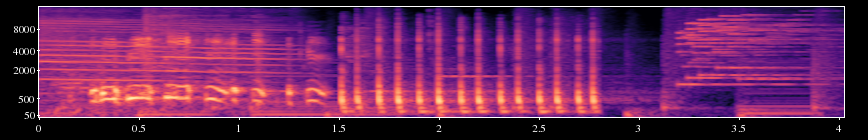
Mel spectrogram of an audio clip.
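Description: Cartoon sound effects: a warbling cartoon voice, then a rapid mechanical rattle of about ten strokes a second lasting over a second, then a high sparkling chime near the end.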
